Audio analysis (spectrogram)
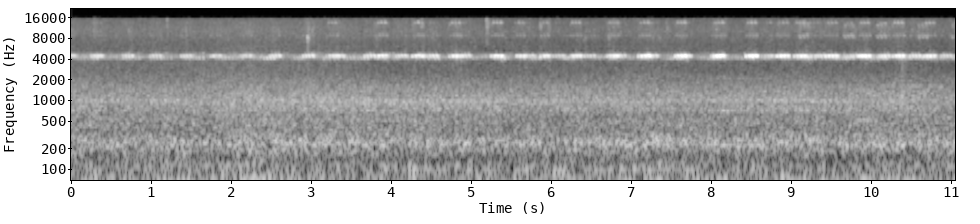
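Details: High, evenly spaced cricket chirps in 8D audio meant for sleep and meditation, a rhythmic pulsing tone that never stops, with faint steady background noise beneath.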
